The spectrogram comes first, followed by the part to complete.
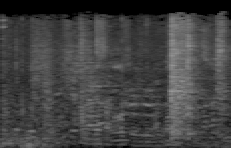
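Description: Low, indistinct voices of a group of young people walking along a street, with a short noisy burst near the end.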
